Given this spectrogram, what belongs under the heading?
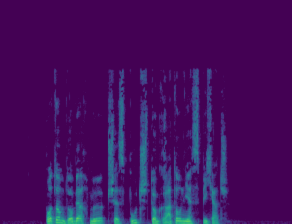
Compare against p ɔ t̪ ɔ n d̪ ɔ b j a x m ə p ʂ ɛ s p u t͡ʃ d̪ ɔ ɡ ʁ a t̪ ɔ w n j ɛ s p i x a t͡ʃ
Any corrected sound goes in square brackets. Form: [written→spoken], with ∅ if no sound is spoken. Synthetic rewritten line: p ɔ t̪ ɔ [n→m] d̪ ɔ b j a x m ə p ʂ ɛ s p u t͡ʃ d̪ ɔ ɡ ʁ a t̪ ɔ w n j ɛ s p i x a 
